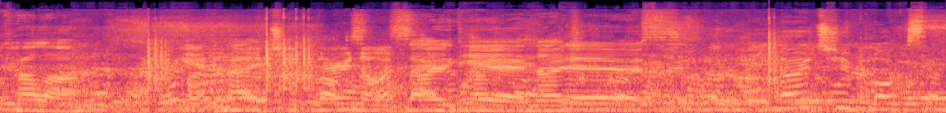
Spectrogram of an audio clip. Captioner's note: participant chatter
